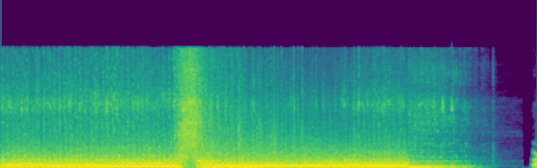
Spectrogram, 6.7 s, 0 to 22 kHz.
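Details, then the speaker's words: Mazda FD RX7 race car with 2002 LS6 V8 swap (ported heads, Trick Flow cam), first start after no-start fix, running without headers: fires straight up into a deep, very loud, even open-exhaust idle, then shut off. "and that is what marca sounds like the car fired up no problems"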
